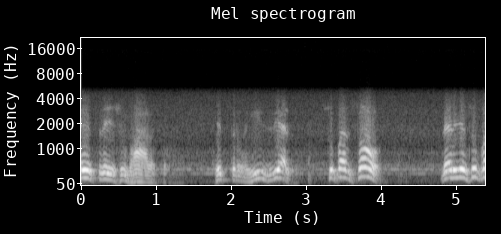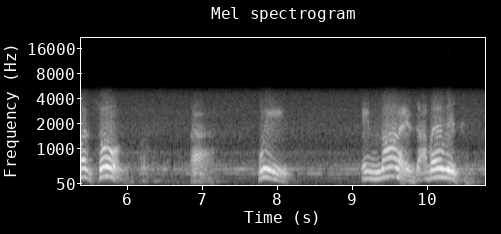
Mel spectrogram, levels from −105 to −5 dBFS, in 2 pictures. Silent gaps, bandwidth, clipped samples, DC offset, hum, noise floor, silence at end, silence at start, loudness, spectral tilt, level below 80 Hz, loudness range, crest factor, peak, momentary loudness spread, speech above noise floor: none; 4.7 kHz; under 0.1%; under 0.1%; none; -52 dBFS; 0.25 s; 0 s; -21 LUFS; -10 dB/octave; -72 dBFS; 6 LU; 18 dB; -6 dBFS; 16 LU; 31 dB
